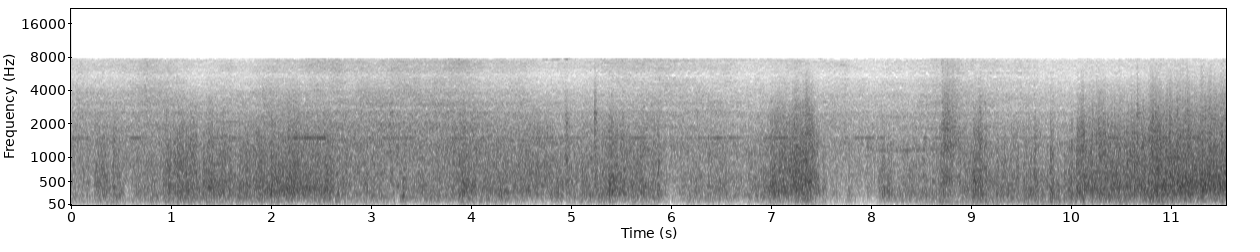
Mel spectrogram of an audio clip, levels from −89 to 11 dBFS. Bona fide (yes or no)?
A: yes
